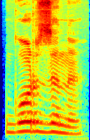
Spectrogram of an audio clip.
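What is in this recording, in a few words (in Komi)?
"горзыны", Komi-Zyrian, female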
